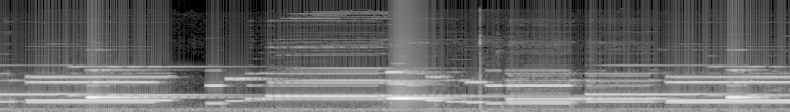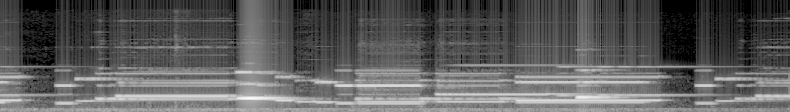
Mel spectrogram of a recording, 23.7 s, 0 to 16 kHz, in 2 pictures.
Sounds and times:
Musical instrument: 0.0 - 23.7.

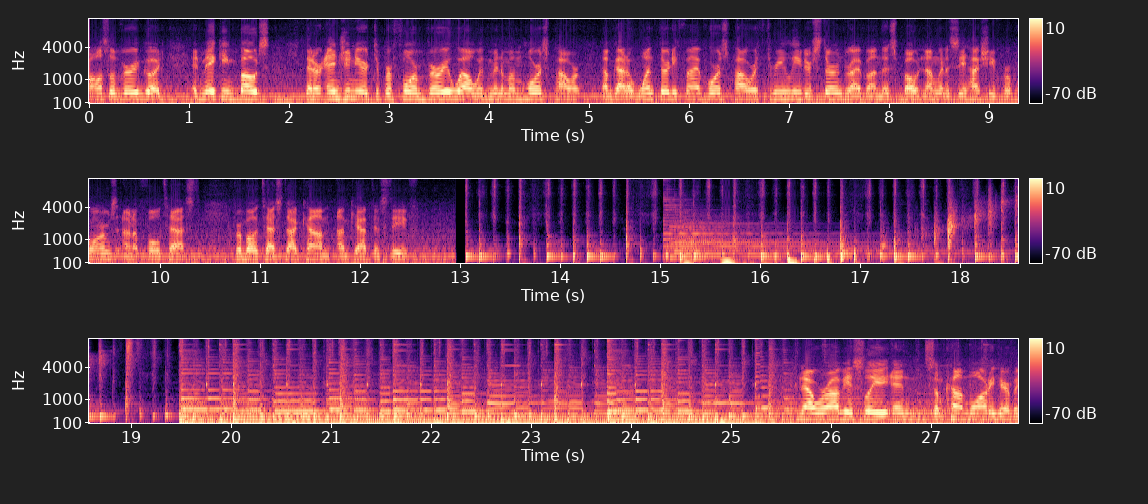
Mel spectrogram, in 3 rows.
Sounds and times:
Music: 13.0 - 27.8.

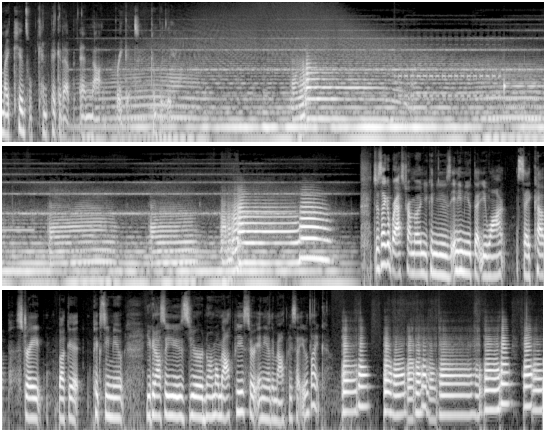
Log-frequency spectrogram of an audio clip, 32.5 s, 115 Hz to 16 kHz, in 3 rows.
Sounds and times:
Music: 0.6 - 20.0, 28.5 - 32.5.

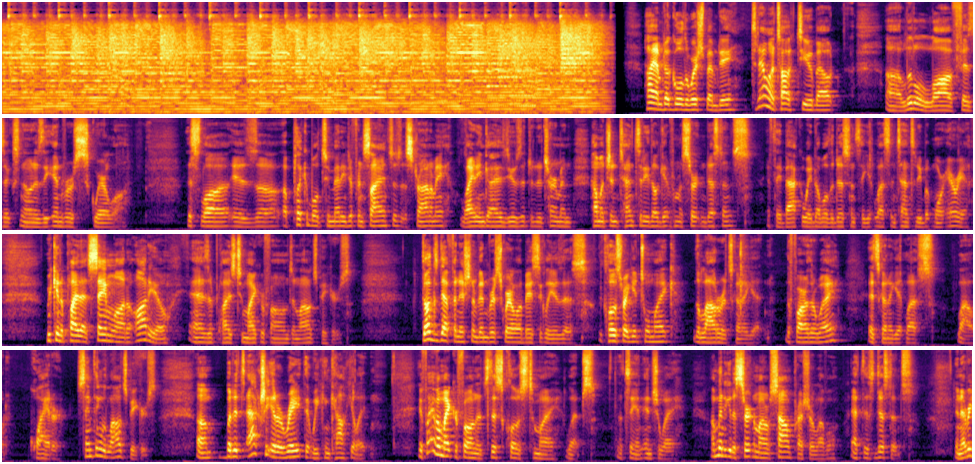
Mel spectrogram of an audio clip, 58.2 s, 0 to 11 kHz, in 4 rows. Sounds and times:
Speech: 9.6 - 12.6, 13.2 - 16.5, 17.3 - 29.1, 29.8 - 34.4, 35.4 - 46.0, 46.6 - 49.3, 49.9 - 57.4, 58.0 - 58.2.

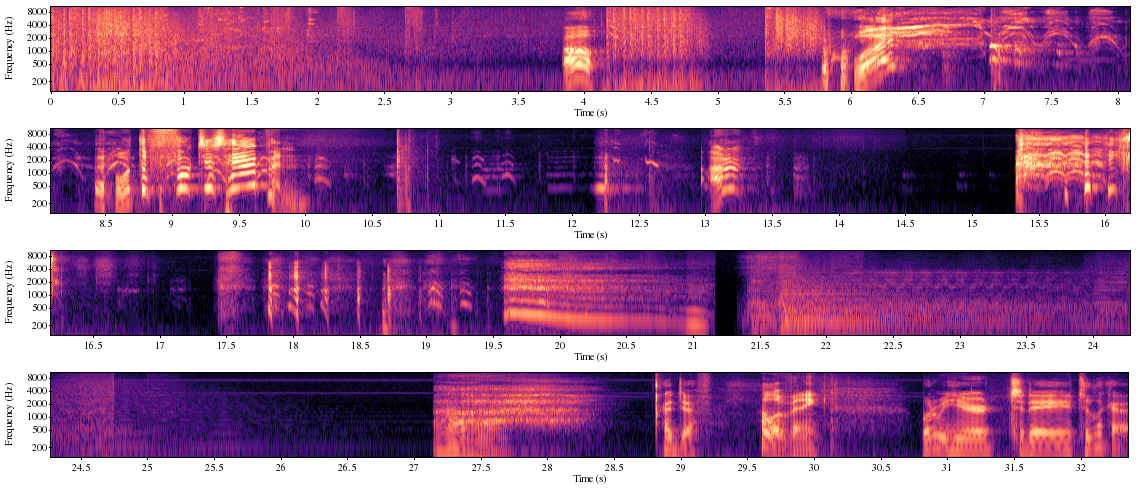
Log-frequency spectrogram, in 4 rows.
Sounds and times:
Music: 21.3 - 26.3
Speech: 28.8 - 30.1, 30.8 - 32.3.

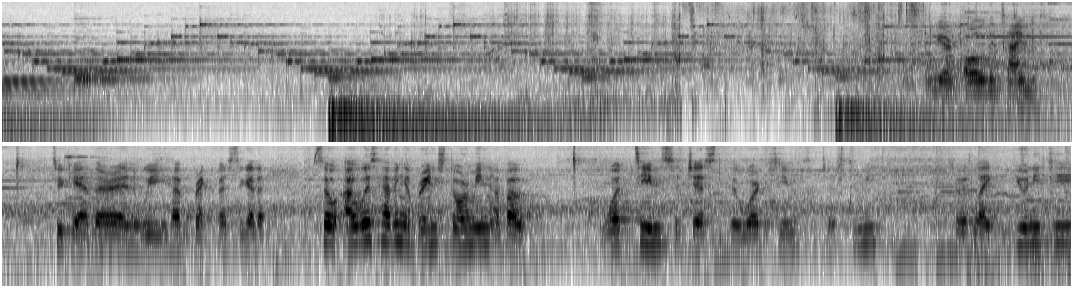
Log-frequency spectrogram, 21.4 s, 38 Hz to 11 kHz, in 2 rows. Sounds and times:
Music: 0.0 - 21.3.

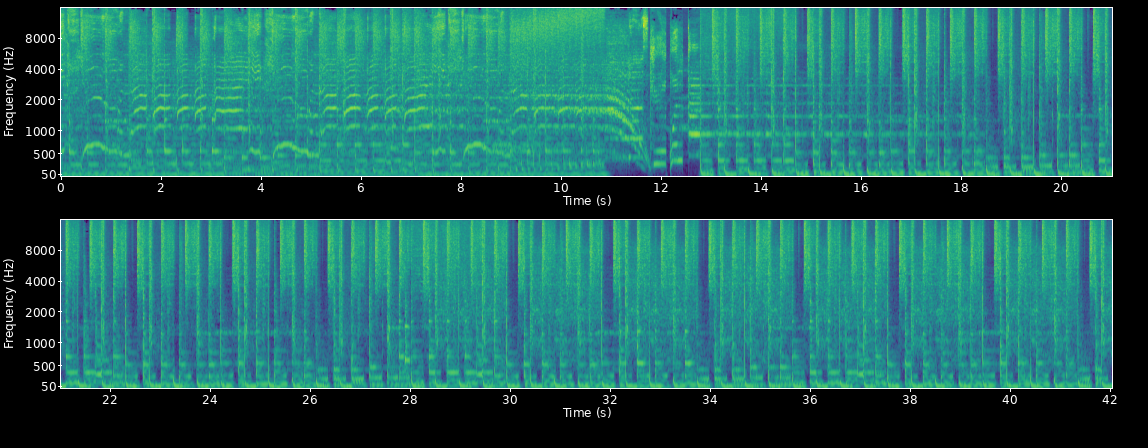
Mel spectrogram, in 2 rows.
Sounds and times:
Dance music: 0.0 - 42.0.

